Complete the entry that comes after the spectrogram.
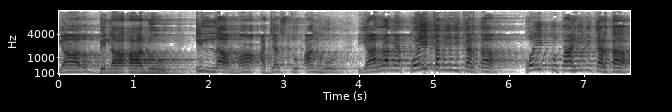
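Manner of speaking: ordinary talk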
